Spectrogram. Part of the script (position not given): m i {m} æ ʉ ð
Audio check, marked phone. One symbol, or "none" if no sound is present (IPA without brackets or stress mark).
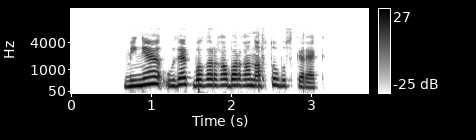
ŋ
